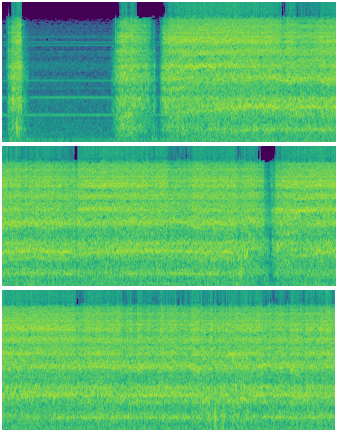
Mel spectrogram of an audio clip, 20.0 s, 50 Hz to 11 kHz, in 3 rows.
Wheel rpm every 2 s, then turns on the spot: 10, 50, 200, 230, 220, 190, 150, 230, 230, 220.
none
